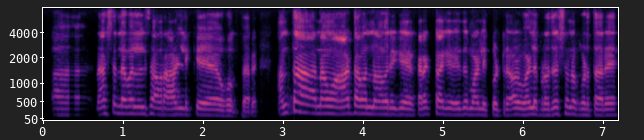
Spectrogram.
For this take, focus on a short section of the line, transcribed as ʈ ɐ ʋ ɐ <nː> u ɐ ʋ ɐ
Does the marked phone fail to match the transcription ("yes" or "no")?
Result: no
